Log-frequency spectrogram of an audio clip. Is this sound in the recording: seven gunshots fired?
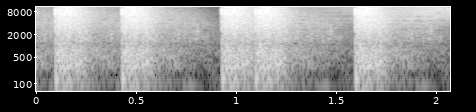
yes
